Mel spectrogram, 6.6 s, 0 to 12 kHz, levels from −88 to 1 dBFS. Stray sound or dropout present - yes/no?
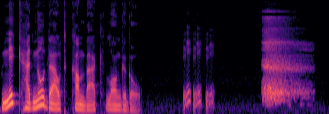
yes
